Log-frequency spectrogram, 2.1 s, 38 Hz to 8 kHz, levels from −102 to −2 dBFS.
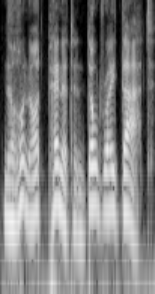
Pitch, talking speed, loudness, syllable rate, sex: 150 Hz, 175 wpm, -17 LUFS, 4.6 syllables/s, male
